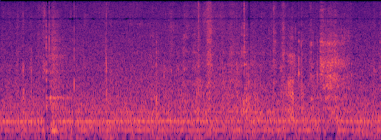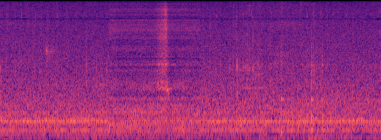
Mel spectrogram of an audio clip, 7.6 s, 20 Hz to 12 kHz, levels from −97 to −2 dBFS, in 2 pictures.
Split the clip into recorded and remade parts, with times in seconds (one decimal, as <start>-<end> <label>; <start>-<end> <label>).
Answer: 0.0-4.9 recorded; 4.9-5.8 remade; 5.8-7.6 recorded

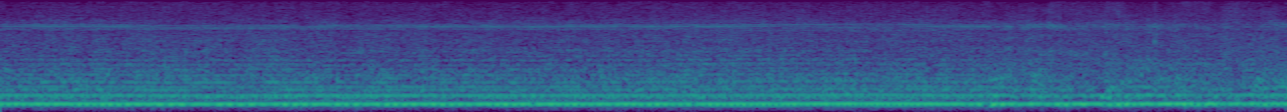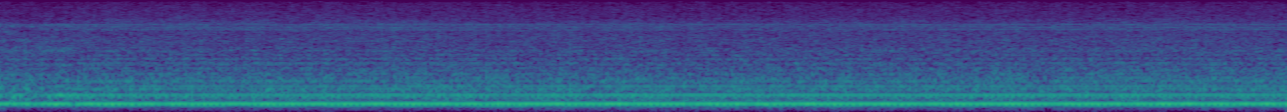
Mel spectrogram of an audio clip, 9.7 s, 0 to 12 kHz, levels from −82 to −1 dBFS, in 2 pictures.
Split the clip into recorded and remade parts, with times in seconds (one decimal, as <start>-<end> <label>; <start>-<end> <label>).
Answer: 0.0-3.7 recorded; 3.7-5.1 remade; 5.1-9.7 recorded

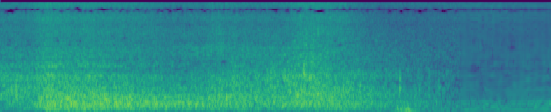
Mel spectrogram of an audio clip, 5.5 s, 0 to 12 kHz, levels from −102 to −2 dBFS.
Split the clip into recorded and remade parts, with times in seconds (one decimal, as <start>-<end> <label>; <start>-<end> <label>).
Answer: 0.0-4.6 recorded; 4.6-5.5 remade

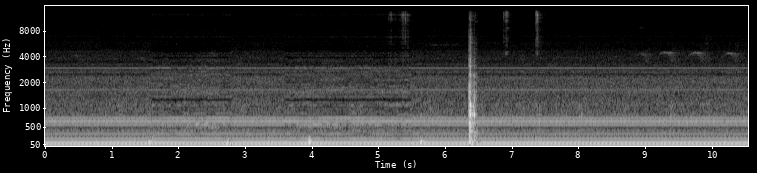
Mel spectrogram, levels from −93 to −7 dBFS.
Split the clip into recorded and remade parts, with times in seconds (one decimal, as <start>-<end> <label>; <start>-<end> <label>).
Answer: 0.0-1.6 recorded; 1.6-2.8 remade; 2.8-3.6 recorded; 3.6-5.5 remade; 5.5-10.6 recorded

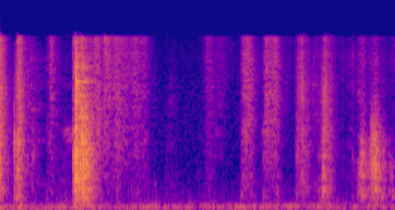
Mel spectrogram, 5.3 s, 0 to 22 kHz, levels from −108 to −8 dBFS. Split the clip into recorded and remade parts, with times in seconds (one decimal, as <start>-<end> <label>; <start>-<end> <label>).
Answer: 0.0-3.8 recorded; 3.8-4.6 remade; 4.6-5.3 recorded

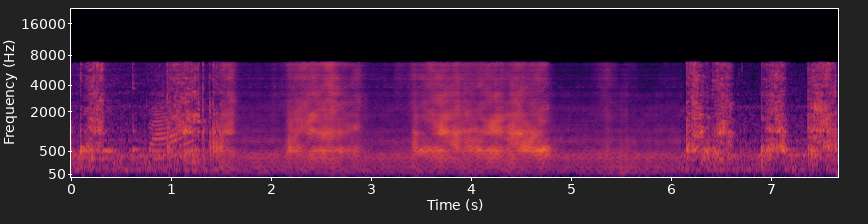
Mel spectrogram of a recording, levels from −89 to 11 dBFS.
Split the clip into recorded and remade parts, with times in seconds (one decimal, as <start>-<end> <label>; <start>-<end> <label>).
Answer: 0.0-1.5 recorded; 1.5-6.1 remade; 6.1-7.7 recorded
